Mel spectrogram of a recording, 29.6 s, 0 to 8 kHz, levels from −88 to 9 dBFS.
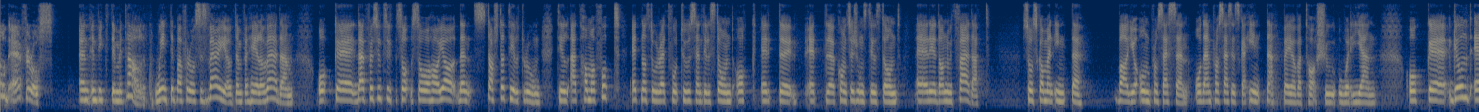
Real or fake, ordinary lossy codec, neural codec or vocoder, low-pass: fake; Opus, 64 kbps; codec, 16 kHz, 0.4 kbps, LongCat-Audio-Codec; 7.2 kHz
